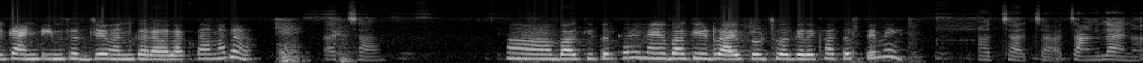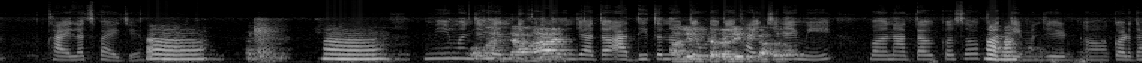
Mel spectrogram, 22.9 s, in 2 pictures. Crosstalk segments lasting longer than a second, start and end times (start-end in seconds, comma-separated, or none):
none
